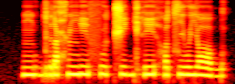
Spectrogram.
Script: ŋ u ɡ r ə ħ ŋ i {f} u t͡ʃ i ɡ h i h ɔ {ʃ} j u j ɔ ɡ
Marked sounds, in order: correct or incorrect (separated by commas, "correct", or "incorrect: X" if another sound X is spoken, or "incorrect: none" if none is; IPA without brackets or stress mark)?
correct, incorrect: t͡s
